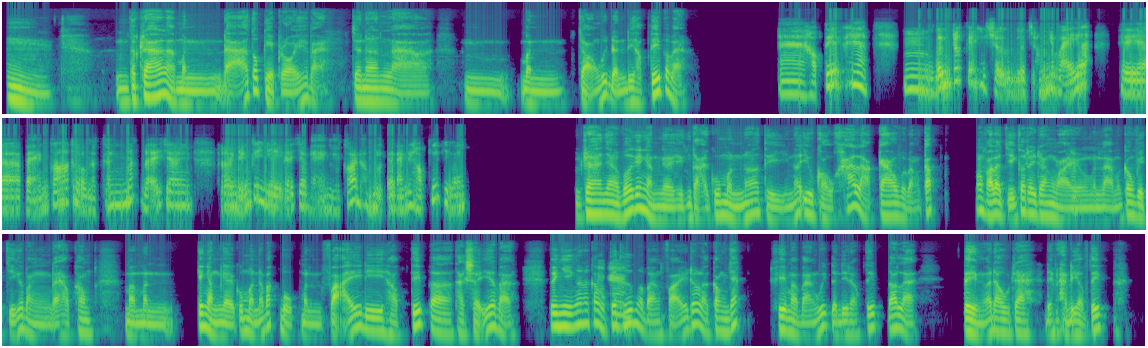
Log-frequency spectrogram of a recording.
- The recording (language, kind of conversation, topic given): Vietnamese, podcast, Sau khi tốt nghiệp, bạn chọn học tiếp hay đi làm ngay?
- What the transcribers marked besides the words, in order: static; distorted speech; unintelligible speech; tapping; unintelligible speech; unintelligible speech; laughing while speaking: "để bạn"; laugh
